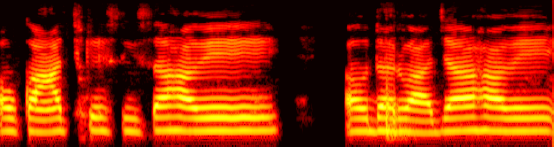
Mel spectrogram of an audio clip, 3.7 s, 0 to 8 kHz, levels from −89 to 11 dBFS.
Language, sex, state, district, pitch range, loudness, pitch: Chhattisgarhi, female, Chhattisgarh, Jashpur, 225-235 Hz, -14 LUFS, 230 Hz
